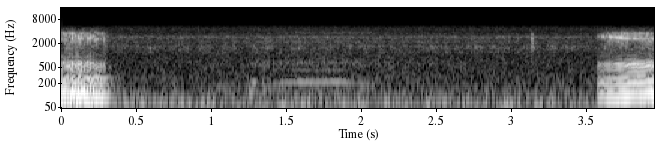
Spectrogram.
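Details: English Bulldog snoring: a loud rasping snore at the start, then quiet breathing and a short faint grunt, then another loud harsh snore near the end.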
